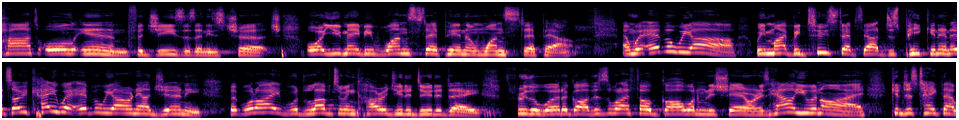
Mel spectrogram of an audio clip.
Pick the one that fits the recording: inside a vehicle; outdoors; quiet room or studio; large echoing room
large echoing room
